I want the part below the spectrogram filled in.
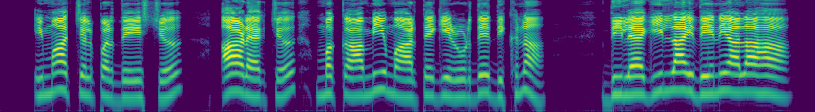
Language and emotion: Dogri, sad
